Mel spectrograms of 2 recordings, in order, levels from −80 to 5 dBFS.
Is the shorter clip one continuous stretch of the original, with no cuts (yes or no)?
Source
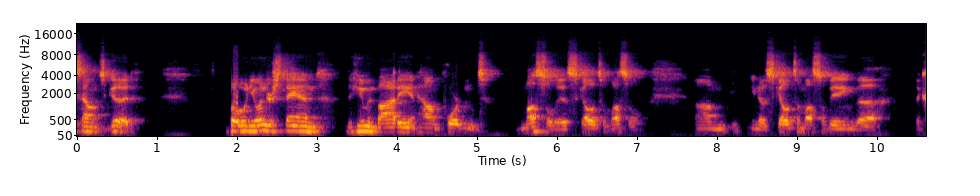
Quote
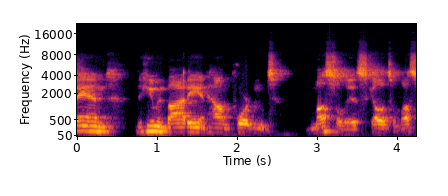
yes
